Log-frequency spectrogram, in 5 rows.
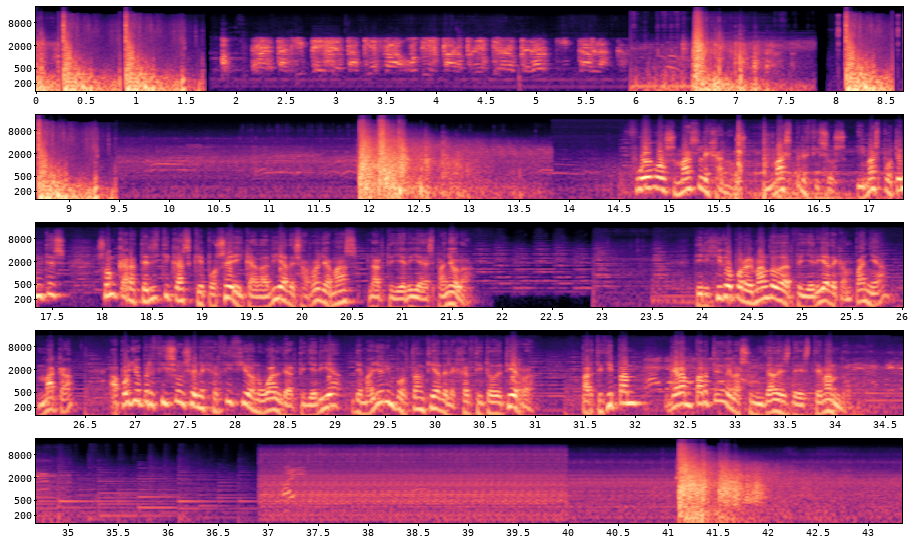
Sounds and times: Speech: 1.9s - 6.5s, 24.0s - 34.9s
Music: 14.4s - 36.9s.

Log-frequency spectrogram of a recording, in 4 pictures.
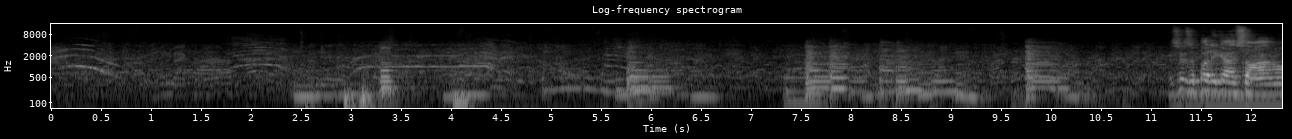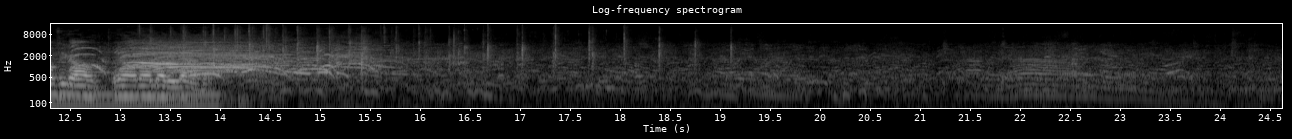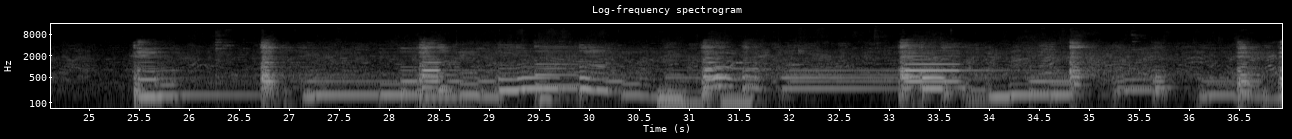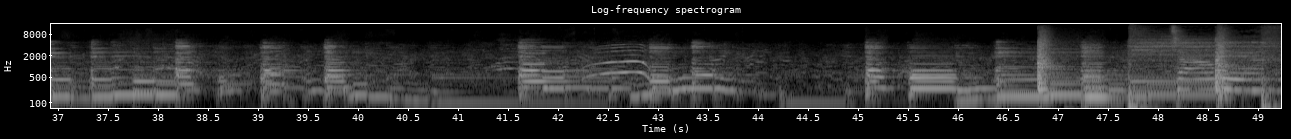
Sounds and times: Speech: 0.6s - 14.1s, 16.3s - 46.5s
Music: 2.4s - 10.4s, 25.5s - 49.2s.

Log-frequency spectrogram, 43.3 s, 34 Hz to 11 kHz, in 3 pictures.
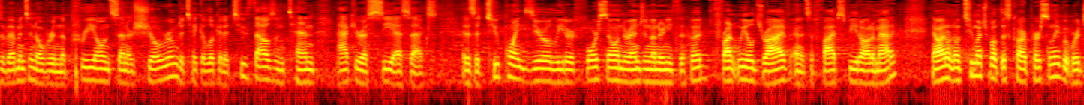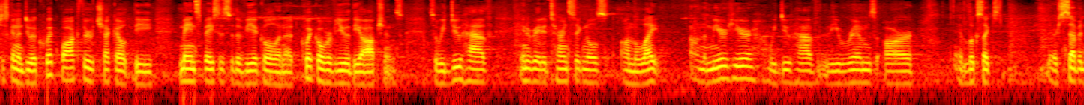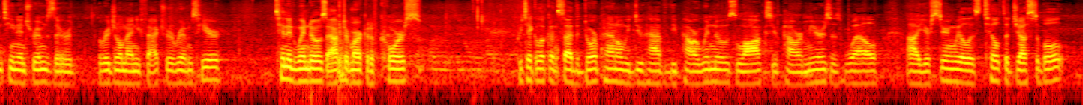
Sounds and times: Speech: 0.0s - 31.9s, 32.6s - 43.3s.

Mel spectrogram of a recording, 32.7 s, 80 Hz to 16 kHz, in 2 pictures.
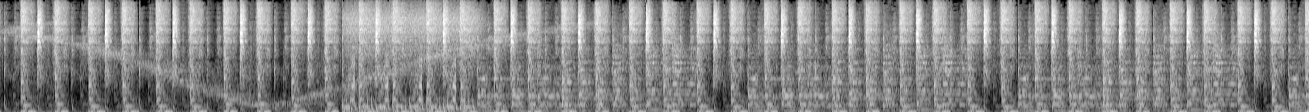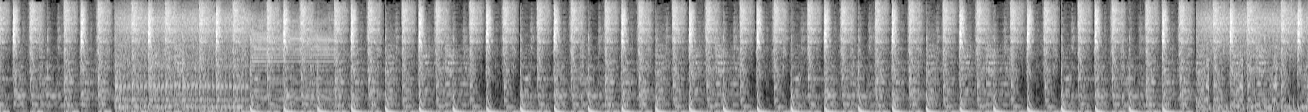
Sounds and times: Electronic dance music: 0.0s - 32.7s
Trance music: 0.0s - 32.7s.

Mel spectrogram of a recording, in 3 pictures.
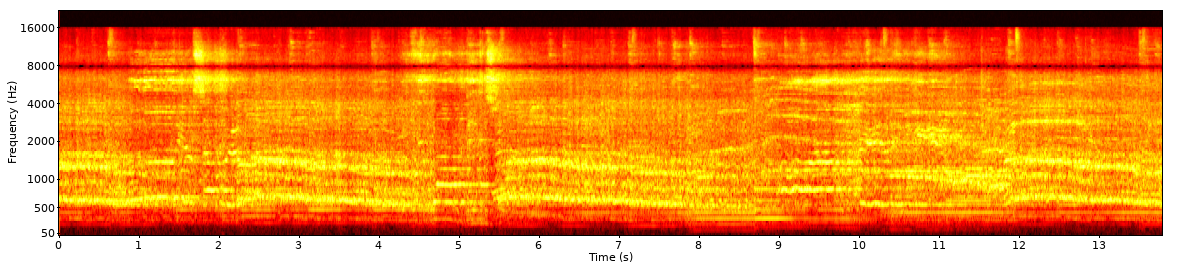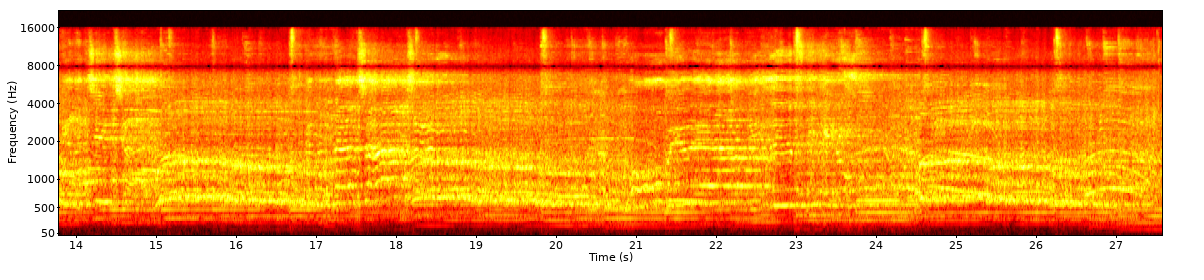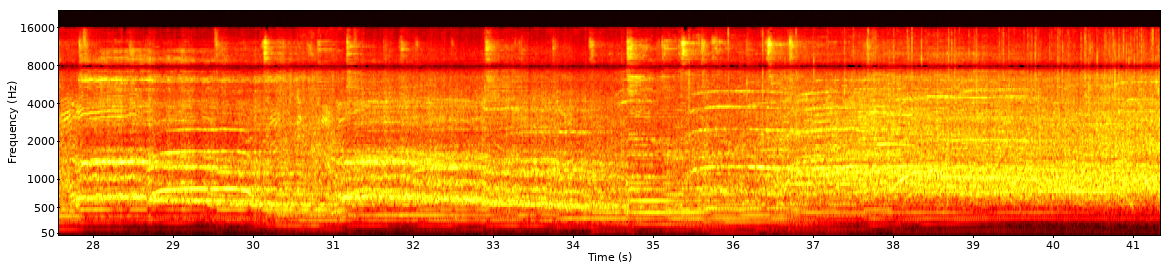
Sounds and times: Male singing: 0.0s - 35.0s
Music: 0.0s - 41.3s.

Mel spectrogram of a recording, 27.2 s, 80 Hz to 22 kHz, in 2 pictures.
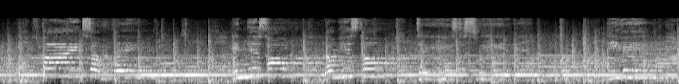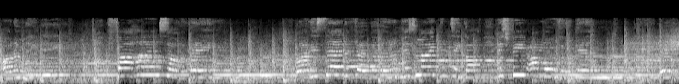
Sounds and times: Music: 0.0s - 27.1s.

